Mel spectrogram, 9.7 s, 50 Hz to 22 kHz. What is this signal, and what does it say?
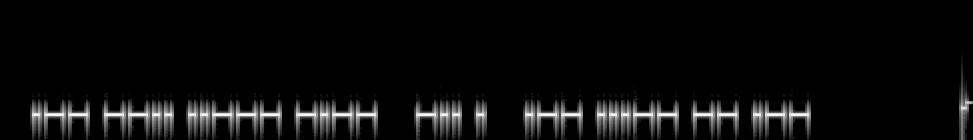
Morse code, heard as a keyed tone, about 20 wpm, 700 Hz. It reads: WZ2Y DE W3MW
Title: USA Callsign DE Callsign - 4 Characters - 20wpm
